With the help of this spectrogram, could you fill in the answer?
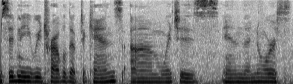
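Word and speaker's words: Cairns: Wow but from Sydney we traveled up to Cannes which is in the north east of Australia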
